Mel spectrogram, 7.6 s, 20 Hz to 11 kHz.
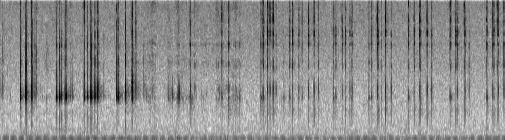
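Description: Long nails scratch the rim and tap the sides of a small, round, hollow pink plastic tub. The result is quiet, dense bursts of quick clicks and scratches with a sharp ringing tone near 1 kHz and bright edges. A steady low hum runs underneath throughout.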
